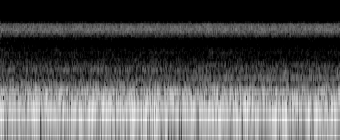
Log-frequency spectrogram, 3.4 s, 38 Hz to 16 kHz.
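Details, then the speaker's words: 2007 Chevy Aveo heater blower motor run by jumping the relay socket terminals: steady, even low hum with no rattles or speed surges; motor and fuse fine, relay found faulty. "so I'm going to go ahead and stick that in and you can hear my motor running for my blower"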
